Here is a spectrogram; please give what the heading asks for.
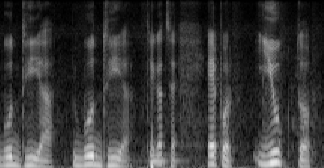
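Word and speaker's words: বুদ্ধ্যা: তো তুই মাংস শ্রেণু তুই মাংস শ্রীণু এরপর বুদ্ধিয়া বুদ্ধিয়া এখানে খেয়াল করতে হবে আমাদের ব রসুকার দ পর্যন্ত আমরা উচ্চারণ করছি এরপর ধ উচ্চারণ করবো অর্থাৎ বুদ্ধ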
